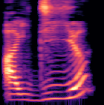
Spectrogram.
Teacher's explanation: le mot idée en anglais se prononce avec 3 syllabes. Et la dernière syllabe, c'est le son schwa, le son E.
